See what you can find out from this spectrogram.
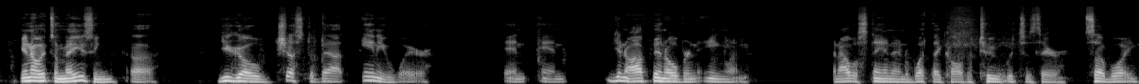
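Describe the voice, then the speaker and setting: A man with a Texas accent talks in a dark, mellow tone with ordinary pitch variation. He leaves long, frequent pauses. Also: medium pitch for a man, moderate pace, dry, close sound with no echo. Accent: Texas twang. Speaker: radio co-host. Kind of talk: casual chat.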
